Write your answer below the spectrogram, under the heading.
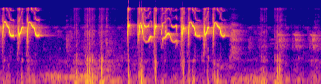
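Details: Kolibri Muncang (brown-throated sunbird) singing "tembakan" roll song while wagging its tail: sharp, very high looping trills in two runs, interspersed with clicking taps and a quiet tail end.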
